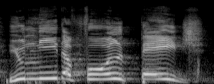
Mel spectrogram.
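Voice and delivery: high, slow mock African accent. Retelling the officer's demand for a full page, in a mock African accent. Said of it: "the African accent".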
